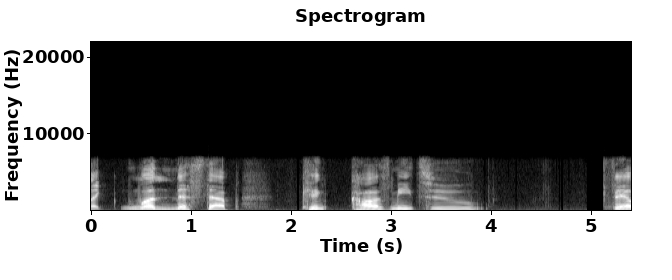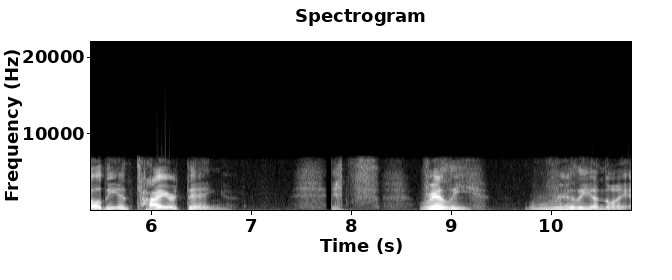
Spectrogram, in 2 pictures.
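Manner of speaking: loud, slow, exasperated and fed-up frustrated speech. A gamer starting a session talks to viewers, frustrated. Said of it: "you can hear the frustration in my voice".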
